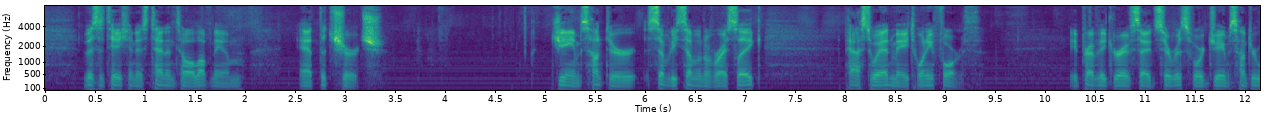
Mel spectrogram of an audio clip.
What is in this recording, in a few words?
Funeral Announcements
